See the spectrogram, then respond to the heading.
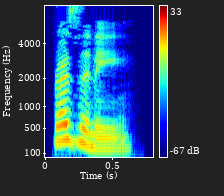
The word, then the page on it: resiny: British English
